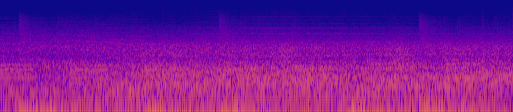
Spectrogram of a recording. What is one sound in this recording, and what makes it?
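A jet airliner's engines roar steadily nearby.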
